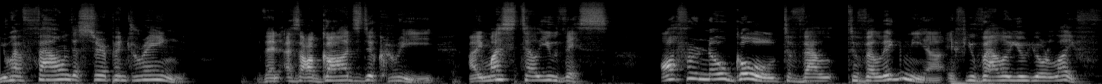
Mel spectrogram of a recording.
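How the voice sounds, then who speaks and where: A put-on character voice at a middle pitch, hissing, at a fairly slow pace, on a very clean recording with a silent background. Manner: ominous, warning.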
